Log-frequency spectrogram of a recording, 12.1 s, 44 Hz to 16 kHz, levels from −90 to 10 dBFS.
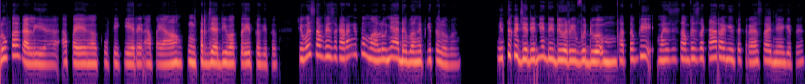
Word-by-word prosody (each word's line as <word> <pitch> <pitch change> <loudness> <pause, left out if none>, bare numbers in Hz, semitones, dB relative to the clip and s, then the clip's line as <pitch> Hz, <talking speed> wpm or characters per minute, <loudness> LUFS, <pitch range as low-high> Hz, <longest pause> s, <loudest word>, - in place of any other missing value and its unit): lupa 285 +6 +2
kali 195 -3 +4
ya - - -5 0.3
apa 210 -1 -7
yang 190 0 +1
aku 195 +2 -15
pikirin 190 0 -3
apa 190 0 -7
yang 185 - -1 0.2
akan 215 +2 -1
terjadi 200 -1 +2
waktu 195 0 -3
itu 195 - -10
gitu, 180 0 -10 0.4
cuma 265 +4 +1
sampai 315 -2 +3
sekarang 290 +2 -1
itu 360 +2 -8
malunya 255 +3 +2
ada 230 -3 +3
banget 215 0 +3
gitu 240 0 -4
loh 185 - -2
Bang, 180 0 -13 0.6
itu 275 +5 0
kejadiannya 255 0 +4
di - - +4
2024 220 -1 +3
tapi 255 +5 -3 0.3
masih 250 +1 -2
sampai 260 +1 -1
sekarang 280 +1 0
itu 245 0 -4
kerasanya 215 0 -2
gitu. 195 +1 -12
225 Hz, 175 wpm, -23 LUFS, 200-260 Hz, 0.6 s, kali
